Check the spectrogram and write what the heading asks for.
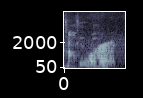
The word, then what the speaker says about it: Takua: And he is looking for his best friend, Takua.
